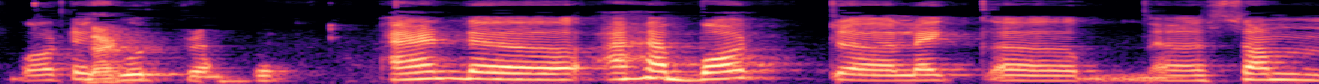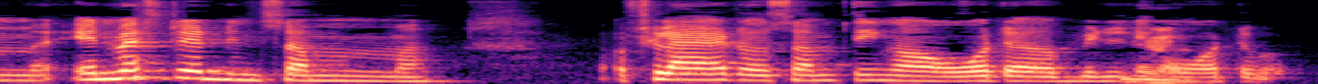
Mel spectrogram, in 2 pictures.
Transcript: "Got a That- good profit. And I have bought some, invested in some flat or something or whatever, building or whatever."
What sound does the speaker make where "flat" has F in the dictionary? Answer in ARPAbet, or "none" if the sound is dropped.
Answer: F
